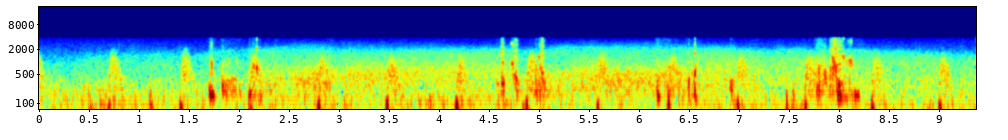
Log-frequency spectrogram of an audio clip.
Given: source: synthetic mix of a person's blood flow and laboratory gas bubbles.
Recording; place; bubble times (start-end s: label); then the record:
Doppler ultrasound of blood flow; subclavian vein
1.69-2.05 s: bubbles
2.09-2.25 s: bubbles
4.58-4.69 s: bubbles
4.72-4.84 s: bubbles
4.90-5.14 s: bubbles
6.17-6.41 s: bubbles
6.47-6.63 s: bubbles
6.91-6.98 s: bubbles
7.70-8.25 s: bubbles
From the record:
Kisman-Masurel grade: 222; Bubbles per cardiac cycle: several, 3 to 8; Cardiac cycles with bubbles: 10 to 50%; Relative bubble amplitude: moderate (0.250 to 0.450); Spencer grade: 2 (many but less than half of the cardiac periods contain bubble signals, singularly or in groups); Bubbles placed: anywhere in the cardiac cycle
